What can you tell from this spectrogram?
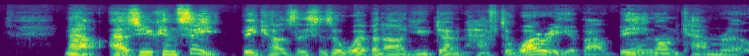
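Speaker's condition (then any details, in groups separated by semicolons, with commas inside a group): No condition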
